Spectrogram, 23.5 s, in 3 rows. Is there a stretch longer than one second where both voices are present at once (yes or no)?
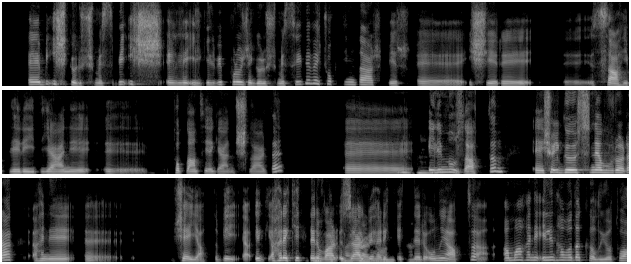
yes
